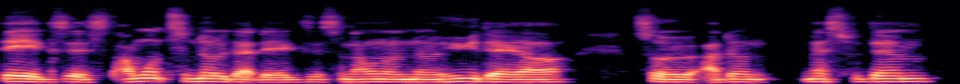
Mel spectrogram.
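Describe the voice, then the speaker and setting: A man on a video-call panel, laying out his points one by one in a measured way. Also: fairly low pitch, little pitch movement, a little mellow. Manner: measured, lays out points in order. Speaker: panel guest. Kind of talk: reasoned panel discussion.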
